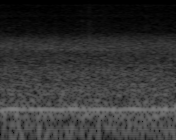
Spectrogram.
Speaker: especially in the night time you can hear a very noisy sound but if you turn off the switch but if you turn off the switch and there is no more noise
